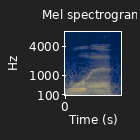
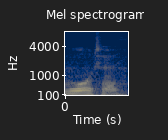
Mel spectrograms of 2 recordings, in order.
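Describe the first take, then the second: First: The t is replaced by a glottal stop. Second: The t is pronounced as a clear t sound. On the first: This is how people from the speaker's region say it. "that's a glottal stop" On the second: This is how some other people say it. "some people do actually go"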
